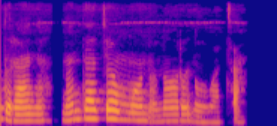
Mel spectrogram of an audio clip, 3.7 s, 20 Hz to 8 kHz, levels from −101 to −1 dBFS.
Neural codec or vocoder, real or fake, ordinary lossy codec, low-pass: none; real; none; 7.2 kHz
